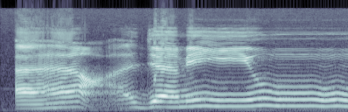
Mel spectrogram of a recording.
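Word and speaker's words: أعجمي: Walau ja'alnahu Qur'anan a'jamiyyan laqalu laula fussilat ayatuh a'jamiyyun wa arabi. Perhatikan, tidak dibaca a tapi a'jamiyyu wa arabi.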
